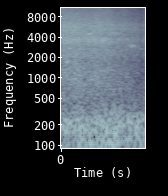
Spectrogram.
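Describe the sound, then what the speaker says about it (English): Strong wind gusts across a carp-fishing lake bank at Wraysbury, a loud, continuous roar buffeting the microphone with no voices. "The wind is hacking into this bank"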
